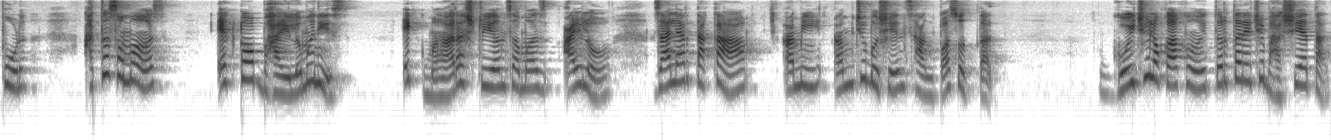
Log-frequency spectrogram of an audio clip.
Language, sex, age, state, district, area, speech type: Goan Konkani, female, 18-30, Goa, Canacona, rural, spontaneous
